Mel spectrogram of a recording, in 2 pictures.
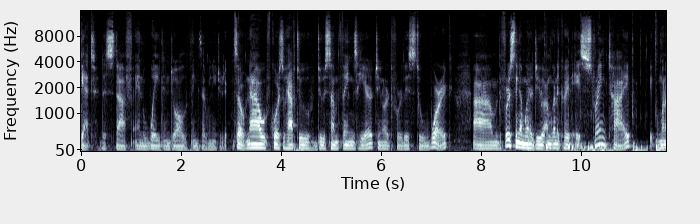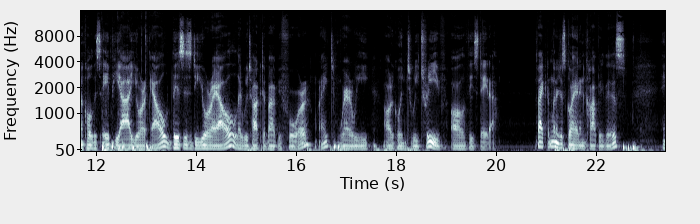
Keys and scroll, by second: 11.3 Return.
